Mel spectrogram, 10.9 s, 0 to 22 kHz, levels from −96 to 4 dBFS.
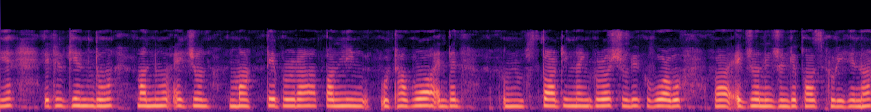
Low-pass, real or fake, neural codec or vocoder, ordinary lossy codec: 7.2 kHz; fake; autoencoder, 22.05 kHz, a latent of 192 numbers a frame, VITS, trained on one speaker; AAC, 32 kbps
